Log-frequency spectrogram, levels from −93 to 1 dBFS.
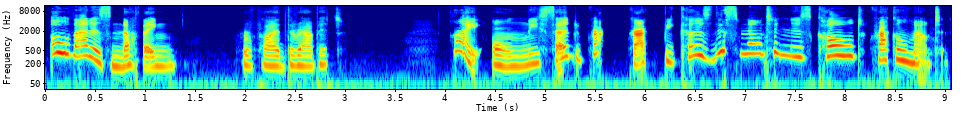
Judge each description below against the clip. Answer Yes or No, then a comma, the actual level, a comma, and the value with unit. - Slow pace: Yes, slow, 125 wpm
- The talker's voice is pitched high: Yes, very high, 270 Hz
